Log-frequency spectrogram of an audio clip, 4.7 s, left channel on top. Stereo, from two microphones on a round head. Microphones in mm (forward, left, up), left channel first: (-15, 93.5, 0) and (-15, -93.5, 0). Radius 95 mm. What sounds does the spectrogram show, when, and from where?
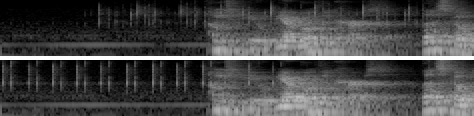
2.1 s a man speaking: 35° left (ahead or behind), 1.2 m; by 4.7 s 45° right (ahead or behind), 0.9 m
